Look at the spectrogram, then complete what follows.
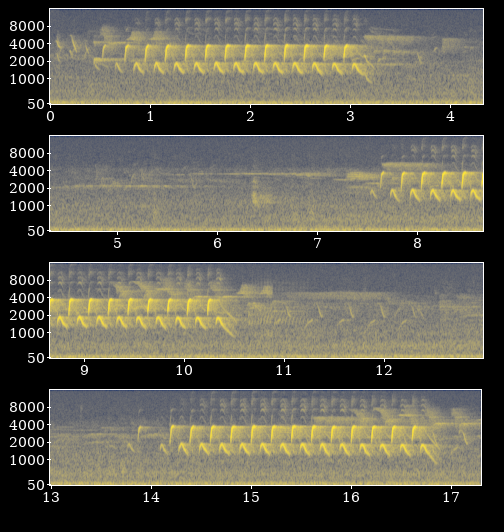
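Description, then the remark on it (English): A northern cardinal sings at dawn from a low limb right above the bushes, three loud phrases, each a quick run of repeated slurred whistles, separated by pauses of several seconds with only faint background hush between. “In my neighborhood, it's all Redbird. He's on a low limb right above the bushes.”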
